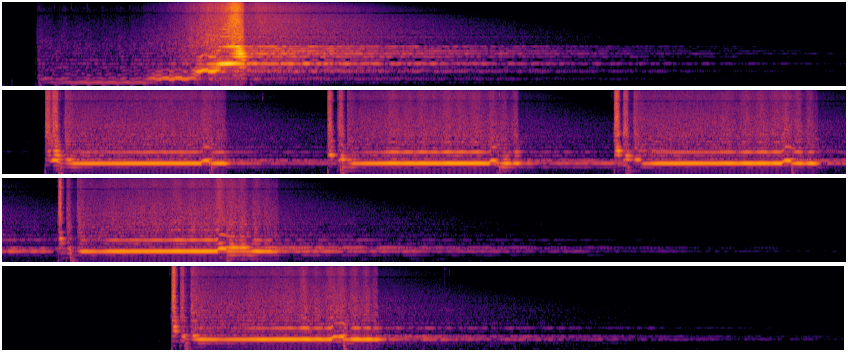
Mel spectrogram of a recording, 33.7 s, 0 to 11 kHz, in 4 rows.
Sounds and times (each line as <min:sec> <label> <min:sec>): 0:00.2 reverberated PVC fujara 0:07.8
0:26.9 reverberated PVC fujara 0:33.5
